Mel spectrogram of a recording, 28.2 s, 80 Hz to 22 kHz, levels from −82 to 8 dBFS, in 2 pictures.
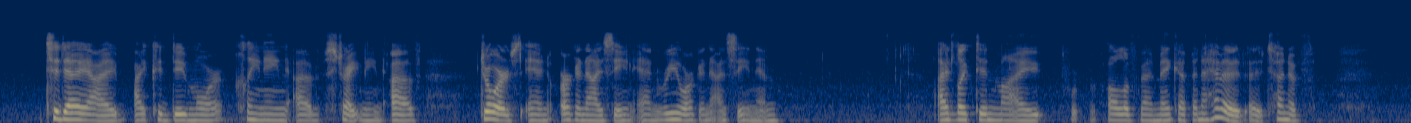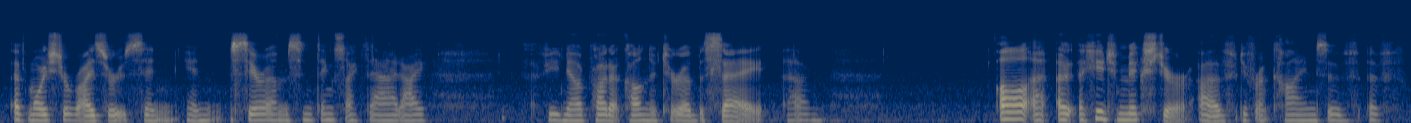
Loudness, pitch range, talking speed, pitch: -32 LUFS, 180-195 Hz, 130 wpm, 185 Hz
